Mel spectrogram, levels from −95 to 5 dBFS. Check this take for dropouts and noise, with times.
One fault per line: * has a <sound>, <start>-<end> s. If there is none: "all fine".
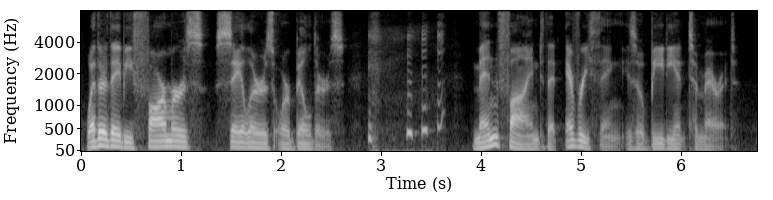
* has a laugh, 2.9-3.7 s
